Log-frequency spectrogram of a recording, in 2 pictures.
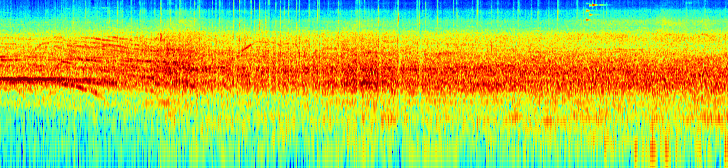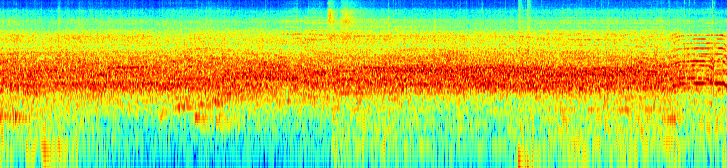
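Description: Baseball stadium crowd cheering loudly and steadily for a home run, with players yelling in the dugout at the start.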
